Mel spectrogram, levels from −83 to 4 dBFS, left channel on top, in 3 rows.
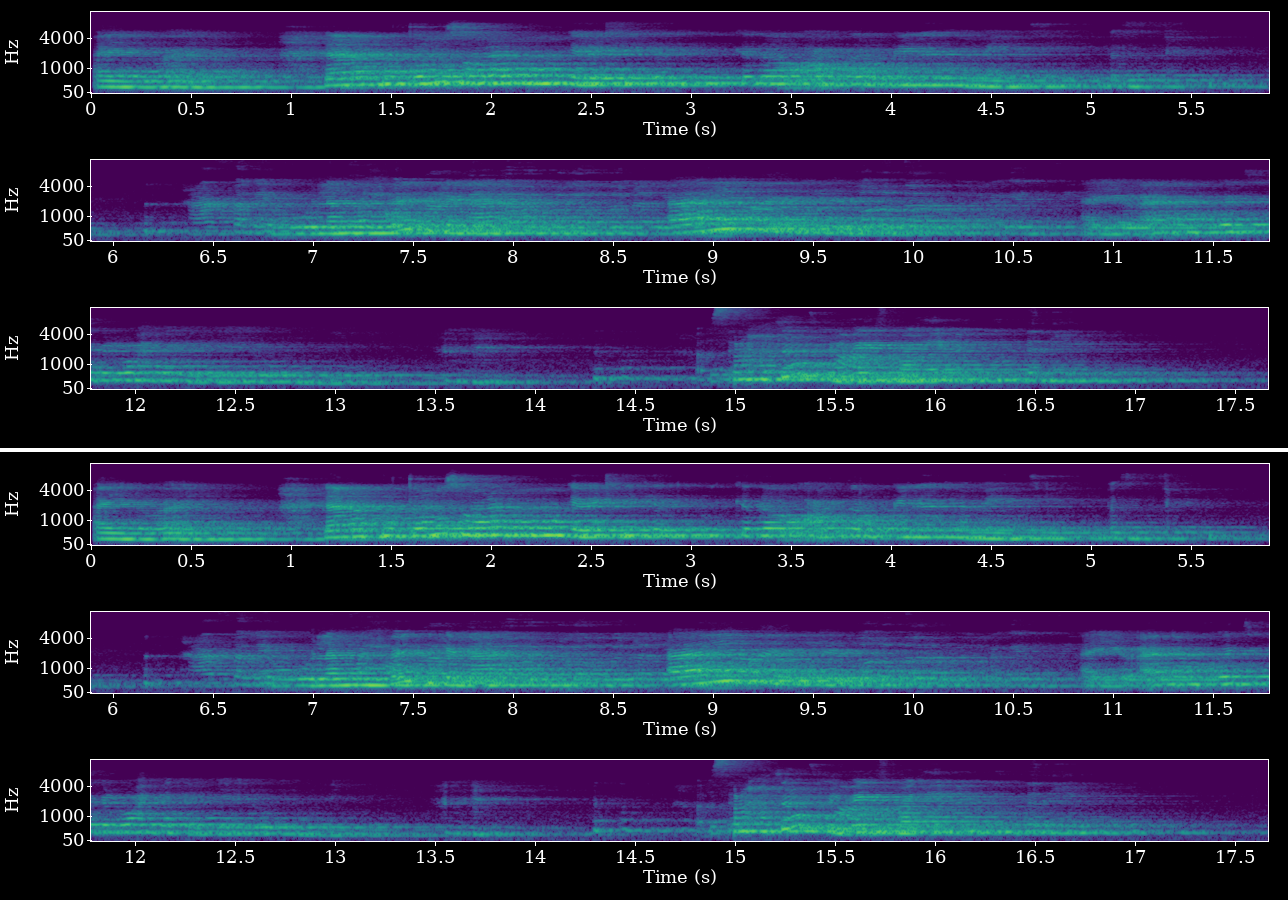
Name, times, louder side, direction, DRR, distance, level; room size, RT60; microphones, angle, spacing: voice 1, 0.0-5.2 6.8-8.1 8.8-9.9 10.8-13.2 14.3-14.4 15.0-16.0, equal, 35° right, -2 dB, 1.3 m, -24 dB
voice 2, 6.4-10.9 13.5-13.9 14.8-16.7, equal, 10° left, -6 dB, 2.8 m, -34 dB
9.7 x 7.7 x 9.0 m, 2.5 s
head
